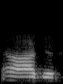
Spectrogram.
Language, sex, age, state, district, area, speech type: Nepali, female, 45-60, West Bengal, Jalpaiguri, urban, conversation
